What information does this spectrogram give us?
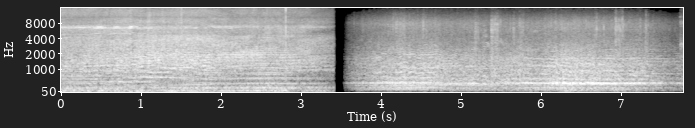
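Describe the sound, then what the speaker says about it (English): A swarm of angry bees chasing a Mavic drone, a dense continuous buzzing drone of wings and rotors, loud and close throughout, briefly cut off at one point before resuming. "a swarm of super angry bees decided to crash the party"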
